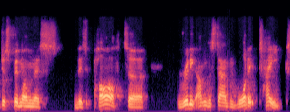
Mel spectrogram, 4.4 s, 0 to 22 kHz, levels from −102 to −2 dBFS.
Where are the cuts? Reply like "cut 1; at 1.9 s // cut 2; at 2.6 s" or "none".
none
